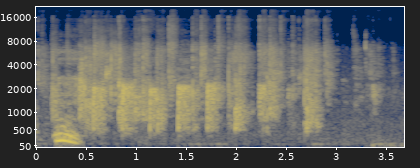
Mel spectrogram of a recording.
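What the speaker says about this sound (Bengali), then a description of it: "নির্ণয়ের জন্য একটা হাততালি দাও" A class of sixth-grade students claps for a classmate in a short, loud burst of steady applause that thins out and ends after a few seconds.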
